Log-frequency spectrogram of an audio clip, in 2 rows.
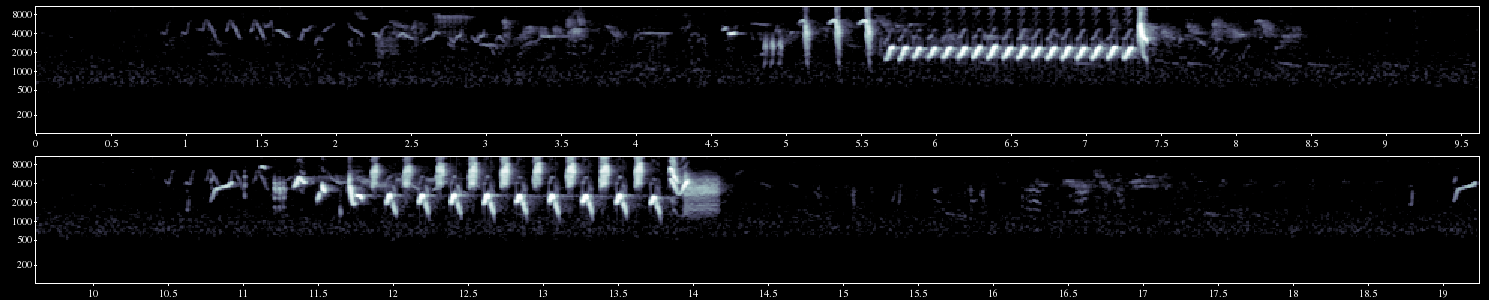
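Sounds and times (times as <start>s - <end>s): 
common nightingale Luscinia megarhynchos singing: 1.3s - 8.5s, 10.6s - 14.3s.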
